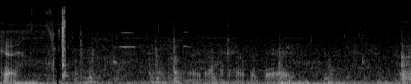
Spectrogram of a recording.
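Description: A fishing reel being handled, with one sharp click about half a second in, over a steady low rumble.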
